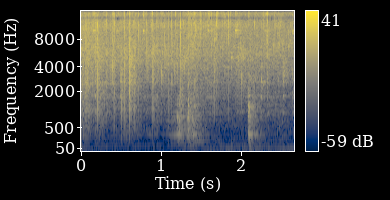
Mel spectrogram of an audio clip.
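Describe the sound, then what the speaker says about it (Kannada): Mustard seeds and a red chilli crackle in hot oil for a tempering, a close, continuous sizzle with scattered pops and stirring, without any talk. "ಒಗ್ಗರಣೆ ಸರಿದೆ ಕಾಯಾಡು ಒಗ್ಗರಣೆ ರೆಡಿ ಆಡು"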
